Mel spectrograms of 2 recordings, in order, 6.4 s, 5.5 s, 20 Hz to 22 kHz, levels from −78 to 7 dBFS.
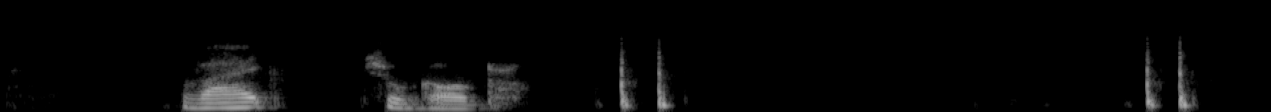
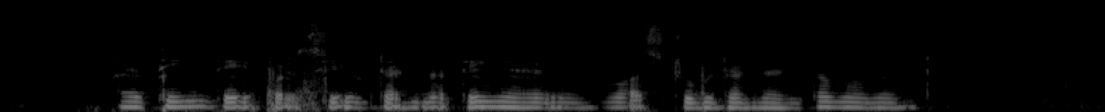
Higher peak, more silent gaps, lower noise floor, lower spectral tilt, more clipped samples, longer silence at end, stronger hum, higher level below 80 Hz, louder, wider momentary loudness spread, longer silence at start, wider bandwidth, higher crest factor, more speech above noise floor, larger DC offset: first, -12 dBFS vs -28 dBFS; neither; first, -85 dBFS vs -79 dBFS; second, -6 dB/octave vs -8 dB/octave; neither; second, 0.4 s vs 0.95 s; neither; about the same, -74 dBFS vs -72 dBFS; first, -31 LUFS vs -46 LUFS; first, 16 LU vs 6 LU; first, 0.9 s vs 0.55 s; second, 6.6 kHz vs 13.5 kHz; about the same, 22 dB vs 18 dB; first, 56 dB vs 35 dB; neither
